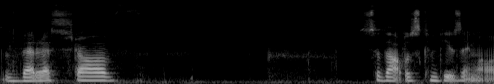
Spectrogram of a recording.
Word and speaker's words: Wrocław: It looks like it's pronounced like Wrocław, but it's pronounced Vedestrov.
